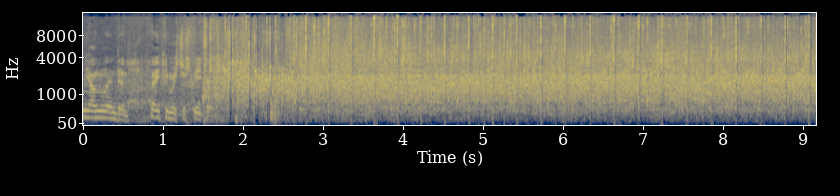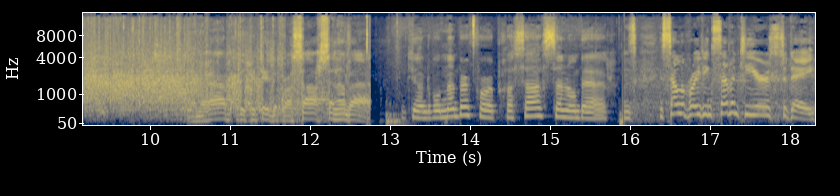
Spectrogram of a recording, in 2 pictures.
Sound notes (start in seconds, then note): 5.9 applause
